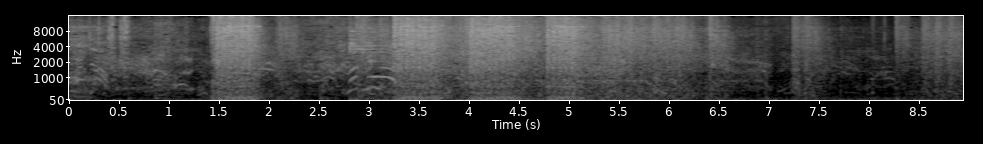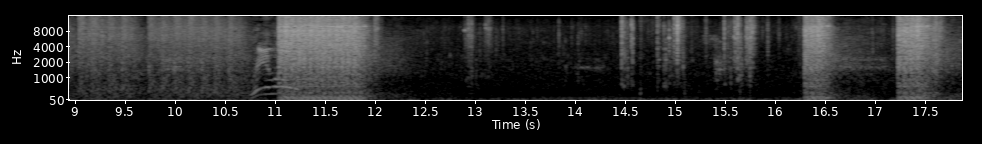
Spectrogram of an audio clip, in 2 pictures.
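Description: Rapid gunfire in a fast-paced video game, with bursts of automatic fire and loud shots repeating over many seconds, while players talk over the action.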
